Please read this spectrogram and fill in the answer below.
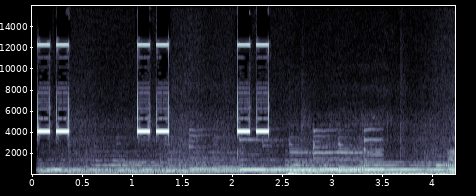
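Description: Digital alarm clock beeping in quick pairs, three double beeps about a second apart, then stopping, over soft background music.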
